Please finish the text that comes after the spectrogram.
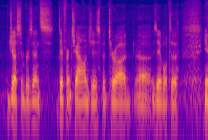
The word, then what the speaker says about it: Tyrod: Correctly pronounced Terrod, but he doesn't correct people.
